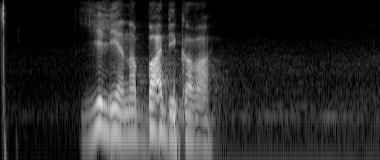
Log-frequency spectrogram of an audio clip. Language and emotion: Russian, angry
